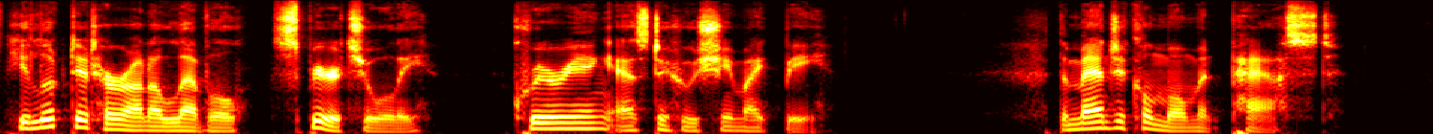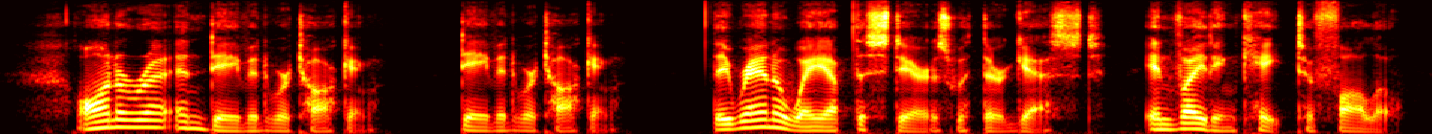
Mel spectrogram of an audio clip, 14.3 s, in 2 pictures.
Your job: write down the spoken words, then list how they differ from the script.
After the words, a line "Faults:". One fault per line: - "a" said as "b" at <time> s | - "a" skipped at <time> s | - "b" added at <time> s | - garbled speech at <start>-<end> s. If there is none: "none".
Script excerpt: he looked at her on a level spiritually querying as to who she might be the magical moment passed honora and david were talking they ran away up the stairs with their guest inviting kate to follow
he looked at her on a level spiritually querying as to who she might be the magical moment passed honora and david were talking david were talking they ran away up the stairs with their guest inviting kate to follow
Faults:
- "david were talking" added at 9.5 s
